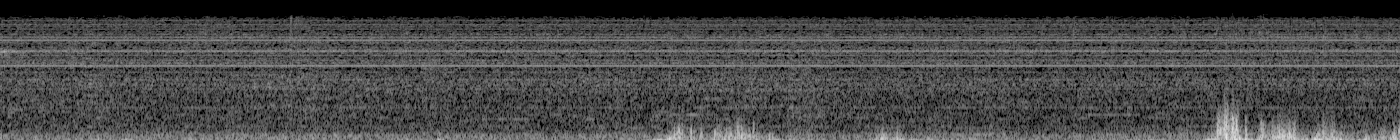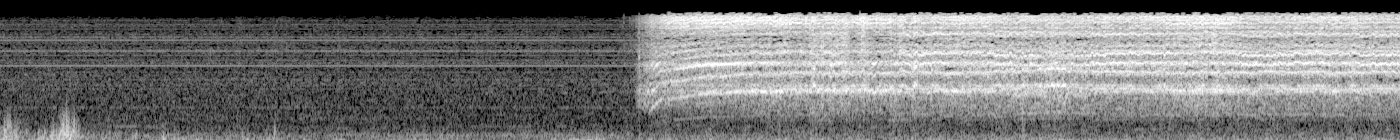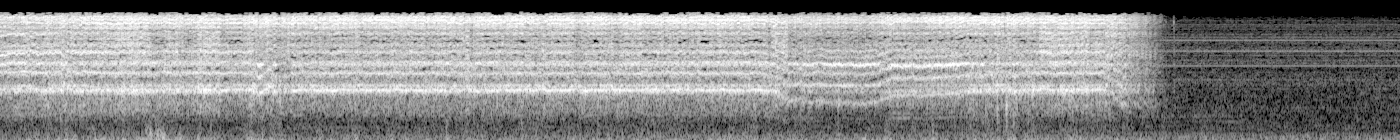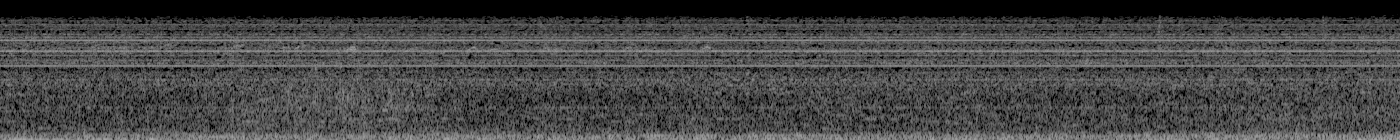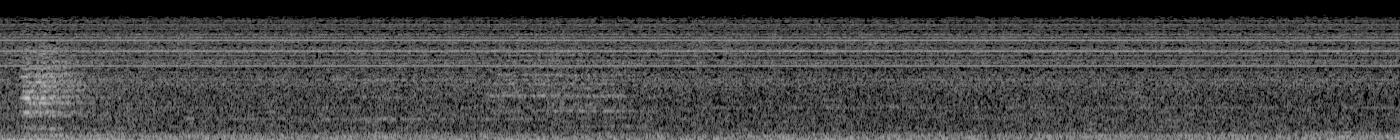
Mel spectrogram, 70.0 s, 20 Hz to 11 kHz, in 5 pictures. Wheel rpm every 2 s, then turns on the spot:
0, 0, 0, 0, 0, 0, 0, 0, 0, 0, 110, 160, 160, 160, 160, 160, 160, 160, 140, 80, 0, 0, 0, 0, 0, 0, 0, 0, 0, 0, 0, 0, 0, 0, 0.
none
